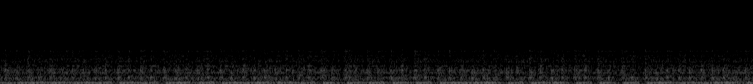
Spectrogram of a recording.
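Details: Bajaj Pulsar 220F BS4 at steady, even low idle around a thousand rpm during cold-start warm-up, no knocks or misses; owner notes only a slight needle-related problem.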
